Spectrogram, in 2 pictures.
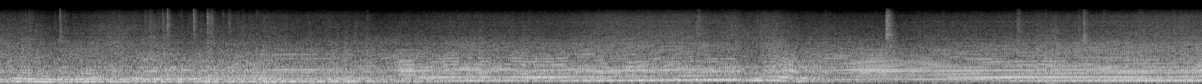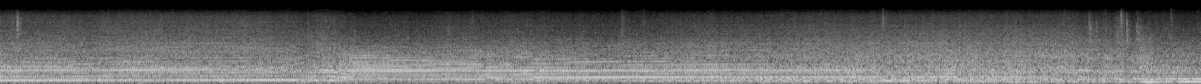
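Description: Ford Fiesta XR2 race car's four-cylinder engine heard from inside the cockpit under hard acceleration on track. The revs waver through the first couple of seconds, then climb slowly, dropping sharply twice at upshifts, about eight and fifteen seconds in.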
